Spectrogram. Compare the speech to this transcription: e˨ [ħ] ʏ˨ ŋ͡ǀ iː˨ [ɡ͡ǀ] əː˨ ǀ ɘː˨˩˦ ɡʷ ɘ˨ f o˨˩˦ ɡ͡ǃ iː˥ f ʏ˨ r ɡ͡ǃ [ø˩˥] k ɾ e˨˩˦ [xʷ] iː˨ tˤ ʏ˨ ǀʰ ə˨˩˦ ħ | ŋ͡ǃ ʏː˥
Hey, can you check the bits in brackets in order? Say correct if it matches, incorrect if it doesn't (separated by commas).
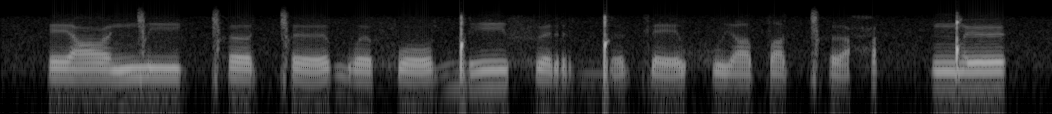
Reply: incorrect, incorrect, incorrect, correct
